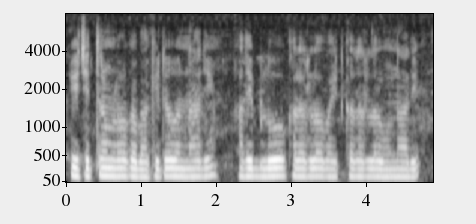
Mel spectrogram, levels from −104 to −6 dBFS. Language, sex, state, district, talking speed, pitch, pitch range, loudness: Telugu, male, Telangana, Mahabubabad, 160 wpm, 140 Hz, 135-140 Hz, -15 LUFS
